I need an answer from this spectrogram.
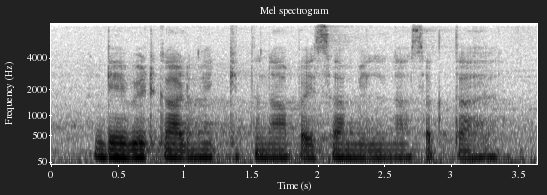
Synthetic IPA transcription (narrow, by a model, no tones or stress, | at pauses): ɖeːʋɪʈkaːɾɖmẽkɪt̪napɛːsamɪlnasɐkt̪aɦɛː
